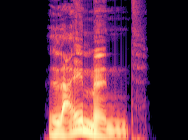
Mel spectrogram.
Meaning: present participle of leimen
- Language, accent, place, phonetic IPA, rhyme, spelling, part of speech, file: German, Germany, Berlin, [ˈlaɪ̯mənt], -aɪ̯mənt, leimend, verb, De-leimend.ogg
